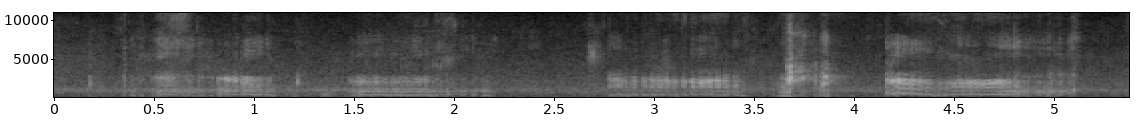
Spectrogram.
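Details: French Bulldog puppy making a run of harmonic, growly grumbles and whines, several drawn-out bursts each lasting about half a second, with short gaps between them.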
